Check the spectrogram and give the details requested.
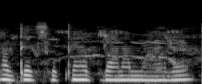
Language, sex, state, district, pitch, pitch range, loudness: Hindi, female, Jharkhand, Sahebganj, 205 Hz, 205-215 Hz, -19 LUFS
